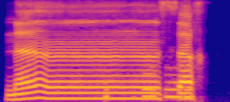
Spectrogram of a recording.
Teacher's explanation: Belum habis lagi 2 harakat dengung tu, kita dah tersengih untuk nak sebut huruf sin. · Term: ikhfa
